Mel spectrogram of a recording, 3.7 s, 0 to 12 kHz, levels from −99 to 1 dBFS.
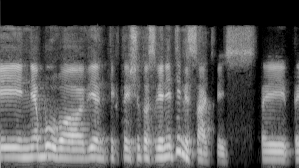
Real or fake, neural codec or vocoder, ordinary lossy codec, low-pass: real; none; AAC, 48 kbps; 7.2 kHz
